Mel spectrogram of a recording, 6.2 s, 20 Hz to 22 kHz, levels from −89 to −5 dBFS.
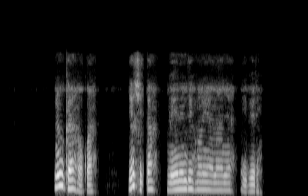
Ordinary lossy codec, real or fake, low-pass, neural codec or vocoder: AAC, 32 kbps; real; 7.2 kHz; none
